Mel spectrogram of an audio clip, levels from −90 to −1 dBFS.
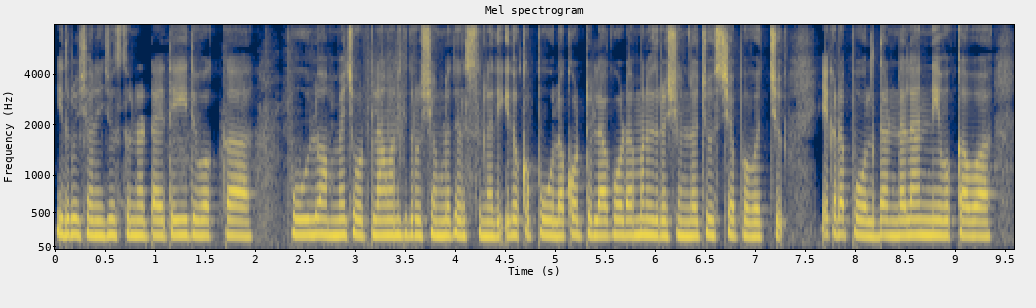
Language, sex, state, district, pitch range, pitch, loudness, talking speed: Telugu, female, Andhra Pradesh, Chittoor, 195-205 Hz, 200 Hz, -12 LUFS, 165 wpm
